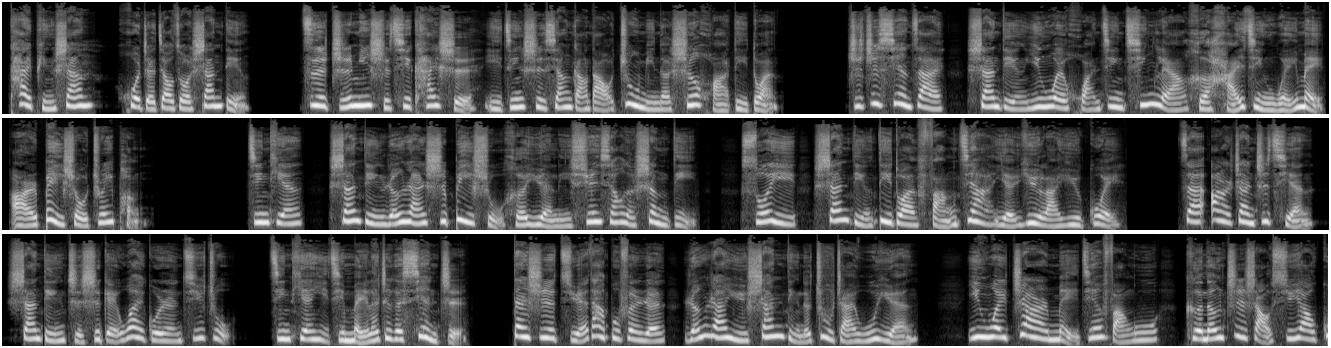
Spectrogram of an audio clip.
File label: Chinese Mandarin Female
